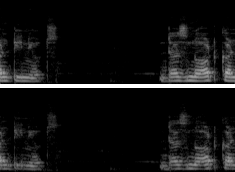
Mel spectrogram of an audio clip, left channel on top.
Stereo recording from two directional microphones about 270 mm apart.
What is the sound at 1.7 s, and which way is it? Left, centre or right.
Speech, left.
